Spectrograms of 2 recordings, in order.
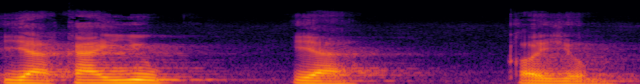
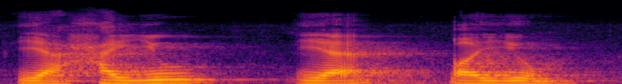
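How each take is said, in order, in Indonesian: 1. Kata kedua diawali dengan bunyi K yang keras. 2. Kata kedua diawali dengan bunyi H yang berhembus.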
